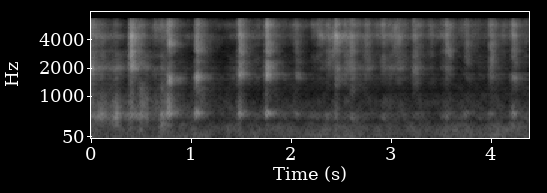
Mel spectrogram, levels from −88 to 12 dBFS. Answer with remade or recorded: remade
